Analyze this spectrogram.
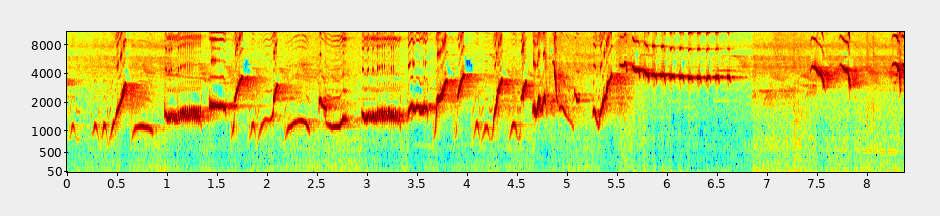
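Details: White-rumped shama song on a master recording meant to get a bird singing: loud, varied whistled phrases with slurred rising and falling notes in quick succession, then a fast, high, buzzy trill, followed by a few sharp whistles.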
